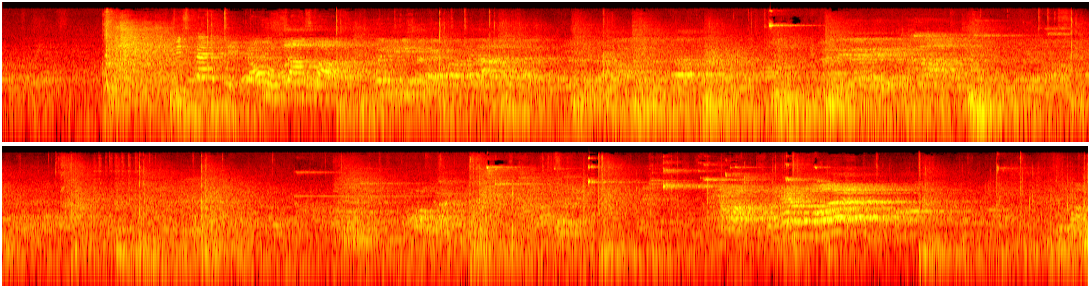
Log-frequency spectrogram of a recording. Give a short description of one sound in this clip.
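Young men call out to one another across the hall.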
